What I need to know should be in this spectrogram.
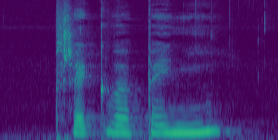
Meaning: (noun) 1. verbal noun of překvapit 2. surprise; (adjective) animate masculine nominative/vocative plural of překvapený
- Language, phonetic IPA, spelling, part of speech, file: Czech, [ˈpr̝̊ɛkvapɛɲiː], překvapení, noun / adjective, Cs-překvapení.ogg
